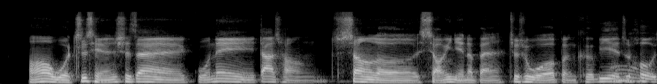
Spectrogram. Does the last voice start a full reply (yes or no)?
no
